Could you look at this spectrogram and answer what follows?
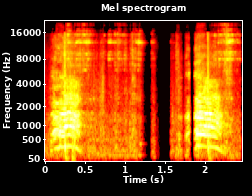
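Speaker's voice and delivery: sharp bursts of effort on every strike; punch exertion cries. Real, not acted. Boxer throwing punches in training, effort cries. Punching through a workout round.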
